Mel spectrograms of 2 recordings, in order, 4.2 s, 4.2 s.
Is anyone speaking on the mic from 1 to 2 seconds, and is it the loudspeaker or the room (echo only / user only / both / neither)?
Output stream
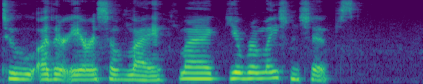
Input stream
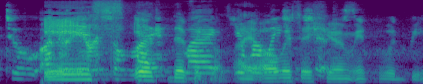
both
